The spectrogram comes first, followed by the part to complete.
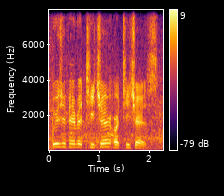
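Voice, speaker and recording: A man's voice: high-pitched, brisk. A man asking short, plain interview questions. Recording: echoey, noisy, crowd and traffic behind.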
